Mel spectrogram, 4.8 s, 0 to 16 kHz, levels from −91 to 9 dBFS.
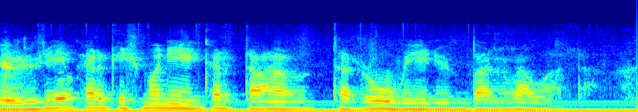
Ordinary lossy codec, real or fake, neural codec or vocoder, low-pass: none; real; none; 7.2 kHz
